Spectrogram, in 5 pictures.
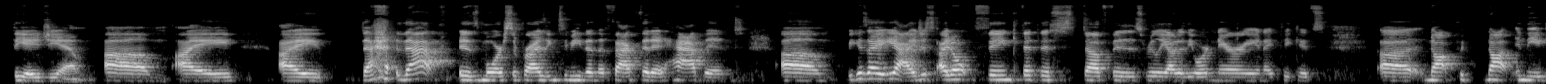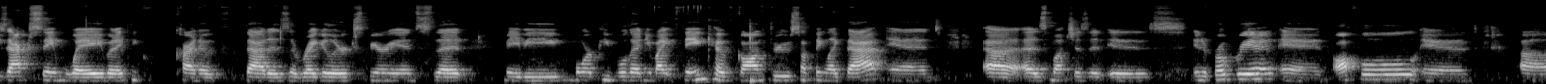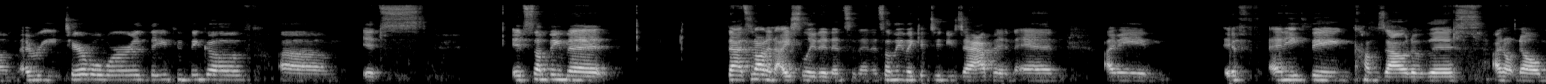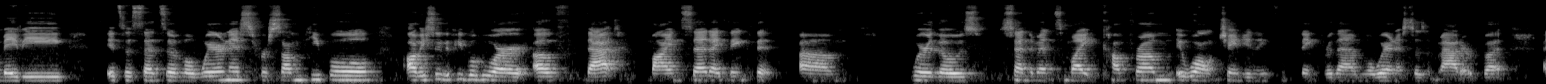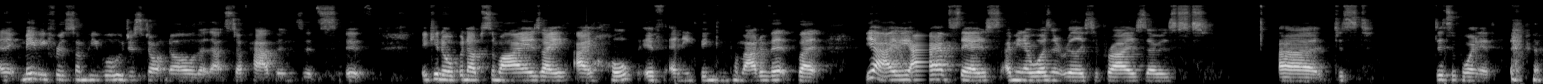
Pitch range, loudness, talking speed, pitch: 175-210 Hz, -18 LUFS, 160 wpm, 190 Hz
